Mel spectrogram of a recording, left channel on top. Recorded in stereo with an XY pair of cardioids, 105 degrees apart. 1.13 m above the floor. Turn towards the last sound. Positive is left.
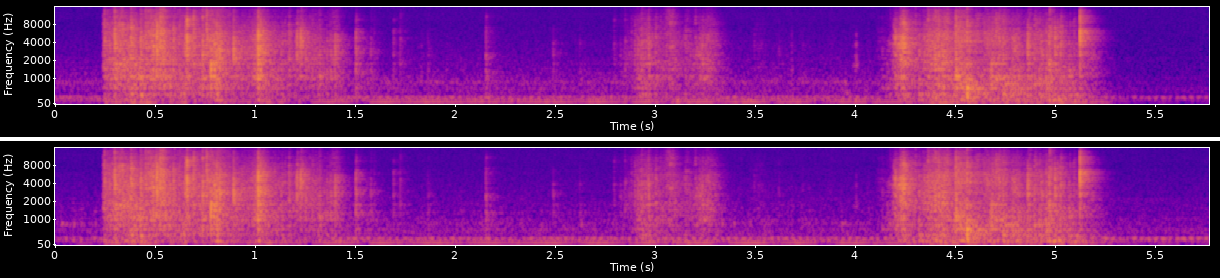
turn(degrees=-5)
